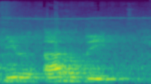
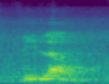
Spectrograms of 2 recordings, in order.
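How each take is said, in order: First: The l closes fil before a separate ardi. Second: The l takes the hamza's vowel, sounding filar. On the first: The speaker calls it wrong. "Ini bacanya bukan fil ardi" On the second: The speaker calls it right. "bacanya filar"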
